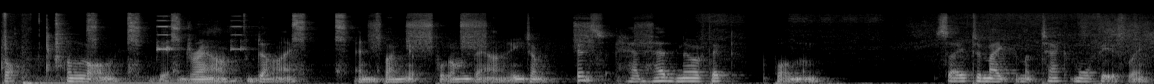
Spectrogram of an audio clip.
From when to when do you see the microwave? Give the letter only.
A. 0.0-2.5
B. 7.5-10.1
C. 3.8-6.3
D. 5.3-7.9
A.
